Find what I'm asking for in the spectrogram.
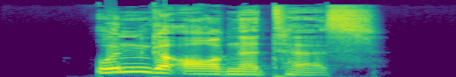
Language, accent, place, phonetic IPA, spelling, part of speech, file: German, Germany, Berlin, [ˈʊnɡəˌʔɔʁdnətəs], ungeordnetes, adjective, De-ungeordnetes.ogg
- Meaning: strong/mixed nominative/accusative neuter singular of ungeordnet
